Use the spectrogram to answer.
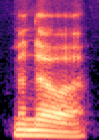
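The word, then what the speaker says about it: Mānoa: Okay, so how do you pronounce this school? Manoa.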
